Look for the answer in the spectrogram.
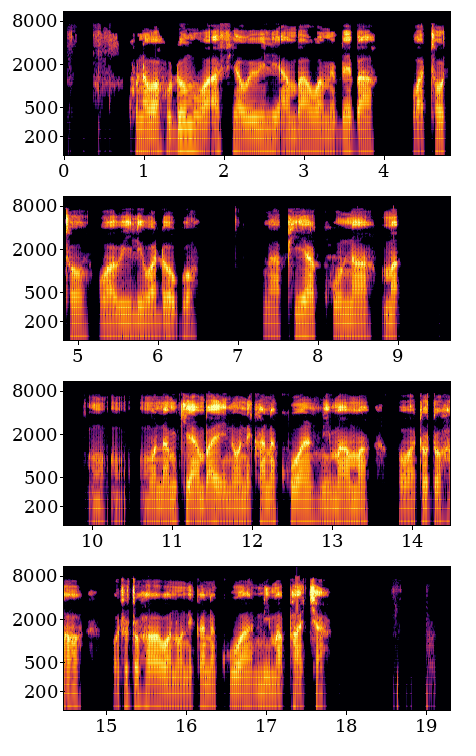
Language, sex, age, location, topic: Swahili, male, 18-24, Wajir, health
